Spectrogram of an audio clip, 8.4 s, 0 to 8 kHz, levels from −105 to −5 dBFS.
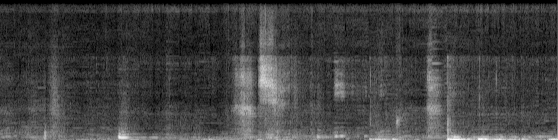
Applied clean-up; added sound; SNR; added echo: neural mask model DeepFilterNet 3.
